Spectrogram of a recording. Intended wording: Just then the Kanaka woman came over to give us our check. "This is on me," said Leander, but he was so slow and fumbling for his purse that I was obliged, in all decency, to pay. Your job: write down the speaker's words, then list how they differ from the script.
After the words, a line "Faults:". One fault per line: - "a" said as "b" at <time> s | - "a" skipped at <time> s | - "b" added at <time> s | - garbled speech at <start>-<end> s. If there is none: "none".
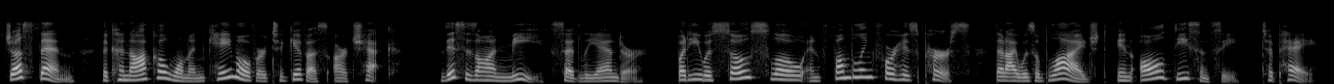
Just then the Kanaka woman came over to give us our check. "This is on me," said Leander, but he was so slow and fumbling for his purse that I was obliged, in all decency, to pay.
Faults:
none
